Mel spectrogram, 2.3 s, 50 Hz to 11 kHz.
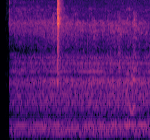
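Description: Steady drone of a Boeing 747's jet engines heard inside the cabin in flight, with a faint steady hum in it and a single click a little under a second in.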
